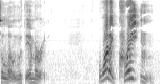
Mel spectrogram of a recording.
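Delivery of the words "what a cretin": high-pitched indignant outburst, not very loud; held-back yell. A narrator's reading. Assistant insults the departed pilot, restrained indignant yell. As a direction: yell it without quite daring full volume. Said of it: "Emery yelled, but not quite loud enough".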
